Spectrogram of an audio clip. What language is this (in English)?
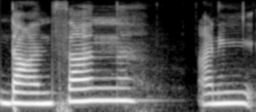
Konkani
